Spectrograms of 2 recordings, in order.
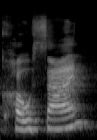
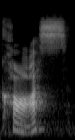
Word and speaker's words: cosine: hypotenuse next we have cosine abbreviated cos again you would read this as cosine not cos the cosine of an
